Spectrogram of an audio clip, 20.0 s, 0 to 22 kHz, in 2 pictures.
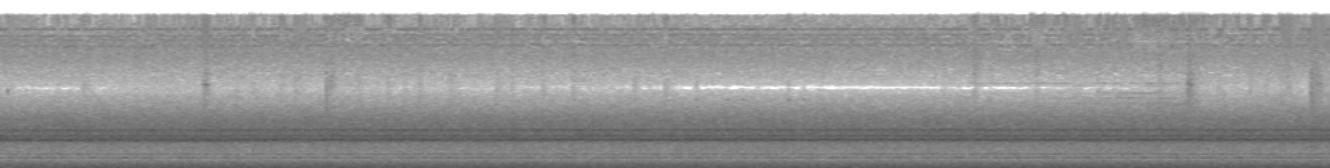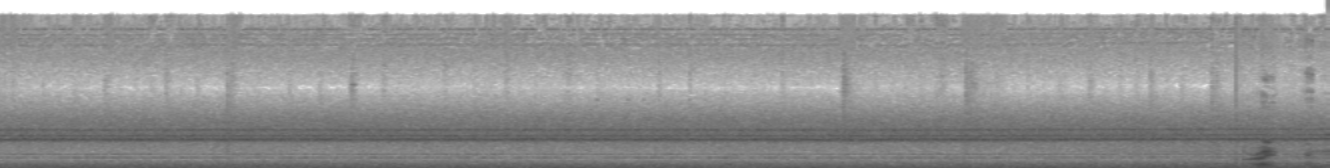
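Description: Steady, loud broadband engine drone from an aircraft climbing at full throttle in the flight simulator Aerofly 2 PC, an even roar with faint tonal whine lasting throughout, with a voice talking over it.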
